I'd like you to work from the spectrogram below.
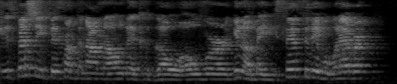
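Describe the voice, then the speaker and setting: The speech has lively intonation, with noticeable background noise and audible room echo. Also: woman. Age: 30s. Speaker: podcast host and mental health professional. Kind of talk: casual chat. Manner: gets loud when passionate.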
